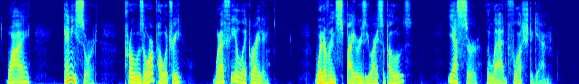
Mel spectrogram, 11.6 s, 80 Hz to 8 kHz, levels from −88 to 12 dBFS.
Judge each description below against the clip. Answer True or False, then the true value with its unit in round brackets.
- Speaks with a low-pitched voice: True (130 Hz)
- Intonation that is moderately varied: False (6.3 semitones)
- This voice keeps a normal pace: False (115 wpm)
